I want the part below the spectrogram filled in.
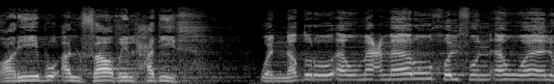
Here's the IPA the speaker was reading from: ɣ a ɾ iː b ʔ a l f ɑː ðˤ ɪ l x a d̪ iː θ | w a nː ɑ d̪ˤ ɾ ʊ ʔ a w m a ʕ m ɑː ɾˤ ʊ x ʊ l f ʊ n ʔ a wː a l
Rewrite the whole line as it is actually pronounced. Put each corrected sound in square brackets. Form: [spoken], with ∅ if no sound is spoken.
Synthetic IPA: ɣ a ɾ iː b ʔ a l f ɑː ðˤ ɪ l [ħ] a d̪ iː θ | w a nː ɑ d̪ˤ ɾ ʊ ʔ a w m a ʕ m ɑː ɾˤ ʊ x ʊ l f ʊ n ʔ a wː a l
